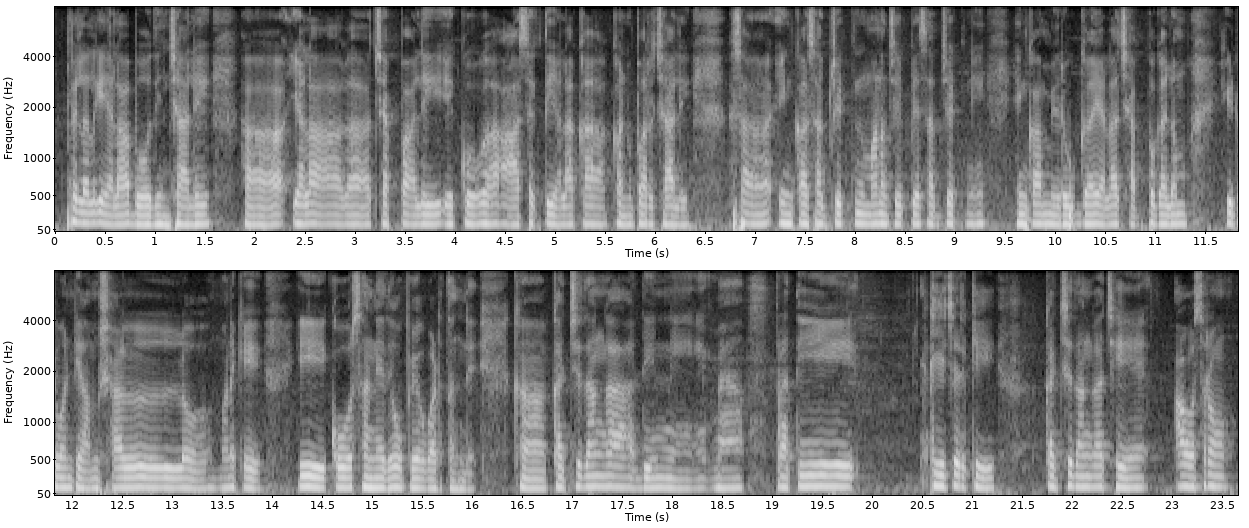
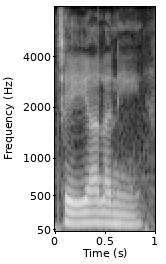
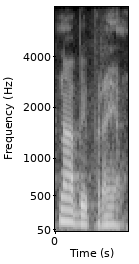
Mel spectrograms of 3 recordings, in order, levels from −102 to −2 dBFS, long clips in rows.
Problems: constant background noise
